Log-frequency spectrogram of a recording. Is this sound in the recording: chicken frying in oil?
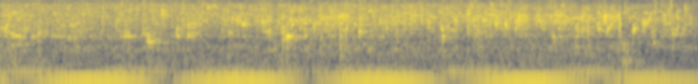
yes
